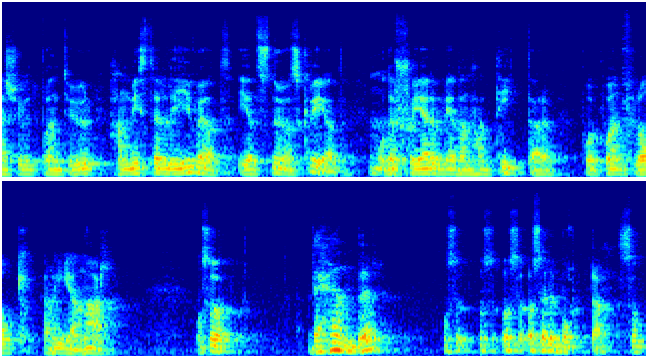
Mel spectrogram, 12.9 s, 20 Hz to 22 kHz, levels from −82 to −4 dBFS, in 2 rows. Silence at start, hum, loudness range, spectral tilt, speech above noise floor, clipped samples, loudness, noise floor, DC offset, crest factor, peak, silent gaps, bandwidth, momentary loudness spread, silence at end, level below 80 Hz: 0 s; none; 3 LU; -6.5 dB/octave; 30 dB; under 0.1%; -32 LUFS; -62 dBFS; under 0.1%; 20 dB; -12 dBFS; none; 16.5 kHz; 11 LU; 0 s; -70 dBFS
